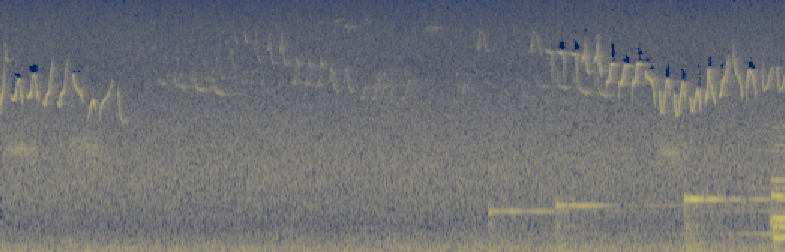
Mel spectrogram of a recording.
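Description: A bird sings rapid, falling trills of high notes, once at the start and again in the last few seconds, over steady outdoor background noise. Soft music with long held notes fades in about two-thirds of the way through.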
